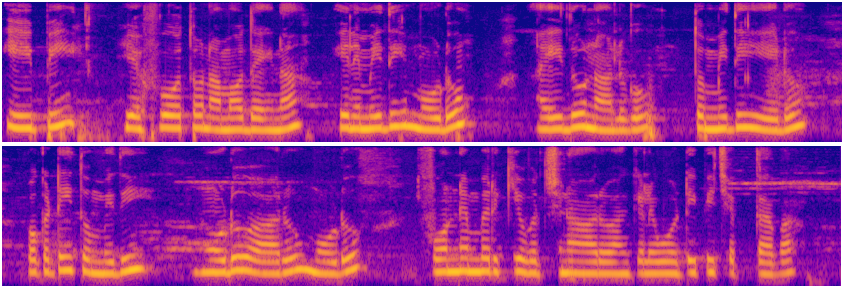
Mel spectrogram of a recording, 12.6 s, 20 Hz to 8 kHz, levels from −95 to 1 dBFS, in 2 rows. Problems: background sounds at intervals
